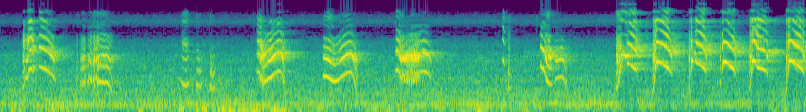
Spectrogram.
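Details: Parrot talking "mithu mithu": bold, harsh, bouncing syllables in pairs and groups, ending in a fast run of about eight rapid notes, with a soft hum behind.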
